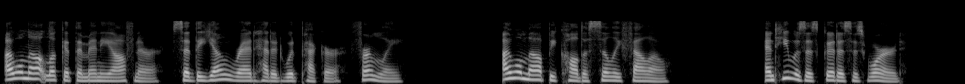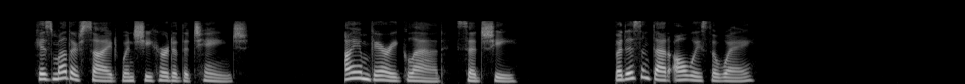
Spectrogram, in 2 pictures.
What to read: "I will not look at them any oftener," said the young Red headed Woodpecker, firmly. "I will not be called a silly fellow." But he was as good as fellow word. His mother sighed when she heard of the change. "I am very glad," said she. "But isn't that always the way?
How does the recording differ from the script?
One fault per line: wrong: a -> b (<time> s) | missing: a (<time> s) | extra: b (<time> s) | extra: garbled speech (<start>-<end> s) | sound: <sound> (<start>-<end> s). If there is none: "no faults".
wrong: But -> And (7.6 s)
wrong: fellow -> his (8.5 s)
